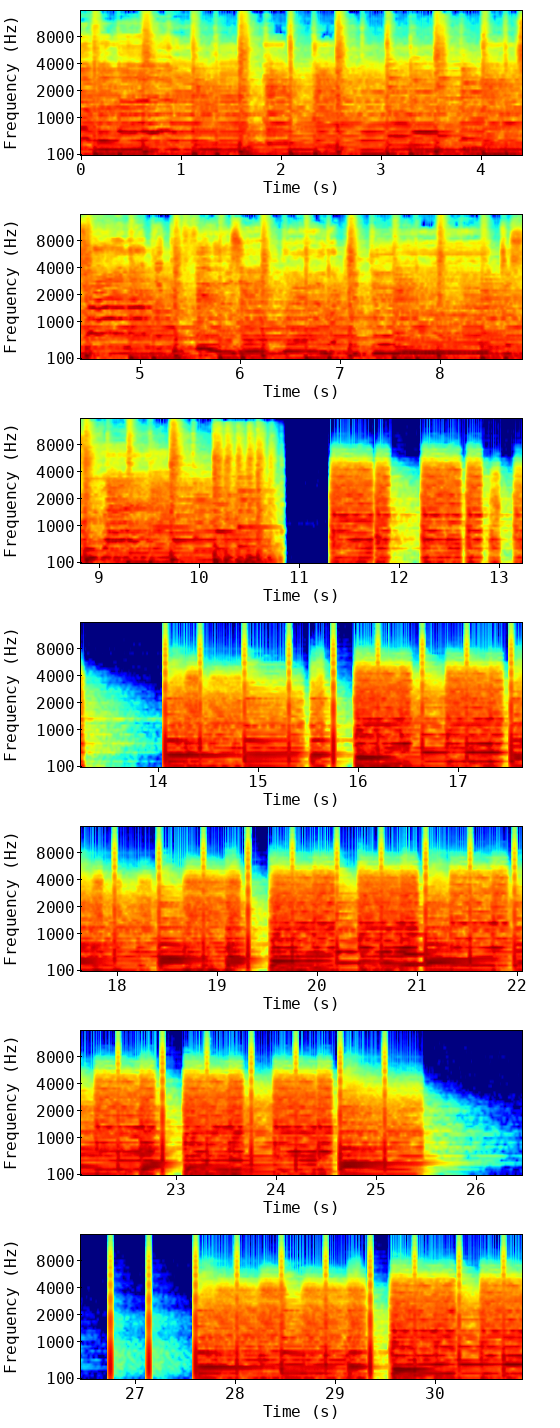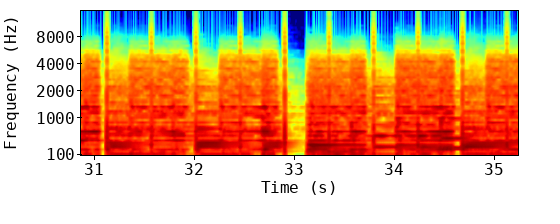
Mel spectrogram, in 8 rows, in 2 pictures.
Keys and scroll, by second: 10.5 space, 13.9 space, 25.4 space, 26.6 F7.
